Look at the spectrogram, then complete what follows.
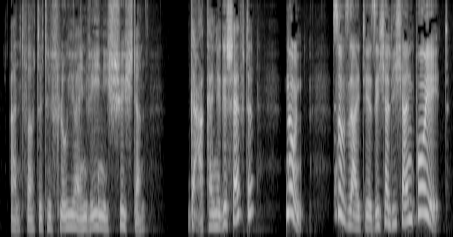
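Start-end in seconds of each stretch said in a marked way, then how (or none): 2.9-6.6 cheerful, merry, laughing, sing-song. A stranger replies to Florio, laughing merrily. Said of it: "versetzte jener lustig lachend".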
